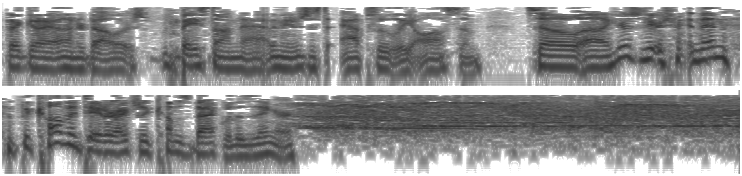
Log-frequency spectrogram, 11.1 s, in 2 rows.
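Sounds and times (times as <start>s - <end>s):
speech: 0.0s - 8.5s
crowd applause: 7.8s - 11.0s.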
